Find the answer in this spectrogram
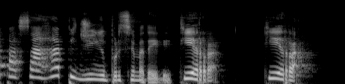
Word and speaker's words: tierra: Tierra, tierra. E se você tá com dificuldade ainda assim, tenta separar a palavra por sílabas.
